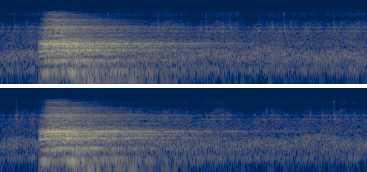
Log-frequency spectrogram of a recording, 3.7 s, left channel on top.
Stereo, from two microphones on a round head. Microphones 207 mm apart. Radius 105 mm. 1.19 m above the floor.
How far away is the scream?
About 5.5 m.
